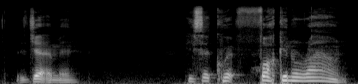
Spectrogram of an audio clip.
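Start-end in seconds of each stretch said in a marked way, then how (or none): 2.2-3.4 put-on high, slow British gangster accent. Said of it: "imitating what they were saying in the accent".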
